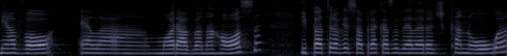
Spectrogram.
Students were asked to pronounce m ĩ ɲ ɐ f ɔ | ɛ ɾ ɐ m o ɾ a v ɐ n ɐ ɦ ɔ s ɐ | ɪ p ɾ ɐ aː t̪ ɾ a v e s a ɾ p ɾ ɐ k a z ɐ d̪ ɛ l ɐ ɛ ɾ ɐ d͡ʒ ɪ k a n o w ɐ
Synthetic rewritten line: m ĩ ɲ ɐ v ɔ | ɛ l ɐ m o ɾ a v ɐ n ɐ ɦ ɔ s ɐ | ɪ p ɾ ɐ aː t̪ ɾ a v e s a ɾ p ɾ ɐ k a z ɐ d̪ ɛ l ɐ ɛ ɾ ɐ d͡ʒ ɪ k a n o w ɐ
